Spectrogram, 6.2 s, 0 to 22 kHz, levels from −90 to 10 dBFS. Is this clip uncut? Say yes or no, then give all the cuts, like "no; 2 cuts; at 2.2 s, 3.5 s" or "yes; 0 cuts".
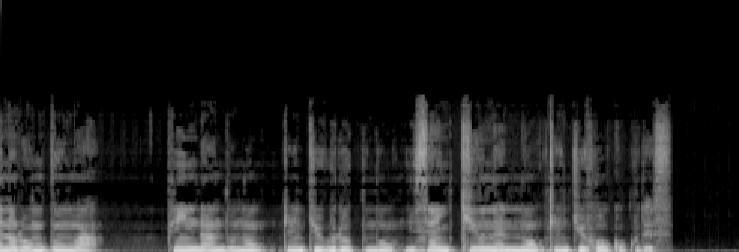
yes; 0 cuts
